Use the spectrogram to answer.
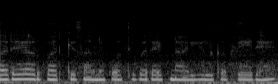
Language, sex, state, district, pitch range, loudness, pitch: Hindi, female, Bihar, Darbhanga, 215-230 Hz, -32 LUFS, 225 Hz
